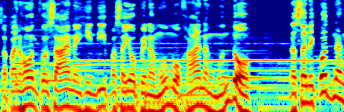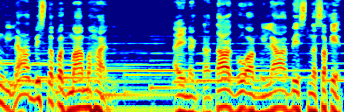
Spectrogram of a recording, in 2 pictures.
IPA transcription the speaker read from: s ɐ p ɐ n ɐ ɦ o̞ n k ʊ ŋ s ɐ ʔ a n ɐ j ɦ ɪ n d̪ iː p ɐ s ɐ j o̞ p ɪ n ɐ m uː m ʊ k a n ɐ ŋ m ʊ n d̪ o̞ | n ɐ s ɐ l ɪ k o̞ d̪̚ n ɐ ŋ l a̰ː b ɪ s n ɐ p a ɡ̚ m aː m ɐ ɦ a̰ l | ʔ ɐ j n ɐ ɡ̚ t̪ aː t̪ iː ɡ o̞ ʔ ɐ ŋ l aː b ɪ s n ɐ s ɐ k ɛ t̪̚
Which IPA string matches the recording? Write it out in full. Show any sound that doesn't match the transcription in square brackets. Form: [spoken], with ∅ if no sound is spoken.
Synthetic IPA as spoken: s ɐ p ɐ n ɐ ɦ o̞ n k ʊ ŋ s ɐ ʔ a n ɐ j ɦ ɪ n d̪ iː p ɐ s ɐ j o̞ p ɪ n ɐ m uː m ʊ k a n ɐ ŋ m ʊ n d̪ o̞ | n ɐ s ɐ l ɪ k o̞ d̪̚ n ɐ ŋ l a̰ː b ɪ s n ɐ p [ɐ] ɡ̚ m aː m ɐ ɦ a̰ l | ʔ ɐ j n ɐ ɡ̚ t̪ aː t̪ [aː] ɡ o̞ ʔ ɐ ŋ l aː b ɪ s n ɐ s ɐ k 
